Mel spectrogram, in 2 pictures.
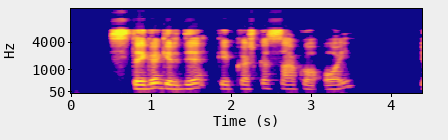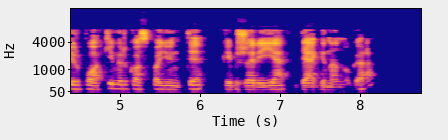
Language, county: Lithuanian, Panevėžys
